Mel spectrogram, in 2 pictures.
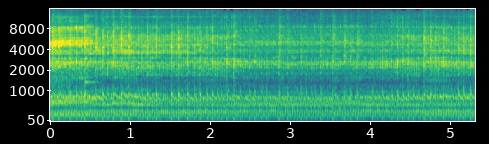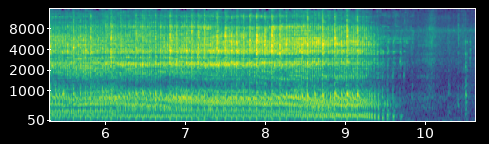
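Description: A chainsaw engine runs loudly close by, then cuts off.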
